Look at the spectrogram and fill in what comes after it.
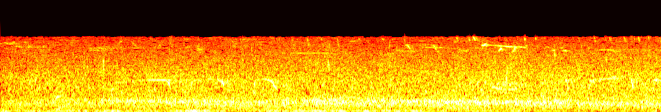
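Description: Outdoor nature ambience: a steady, even background hiss with several short bird chirps and whistles scattered through it.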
